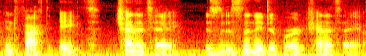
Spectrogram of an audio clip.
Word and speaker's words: Chin8: It's pronounced Chanate. Chanata, not Chan8.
